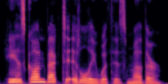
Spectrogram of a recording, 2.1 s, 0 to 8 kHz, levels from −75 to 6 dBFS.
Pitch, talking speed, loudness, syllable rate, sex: 185 Hz, 255 wpm, -18 LUFS, 6.1 syllables/s, female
